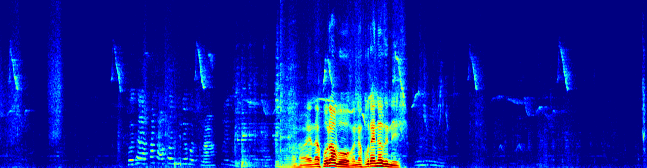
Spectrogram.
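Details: Baby goats, kids jumping about: a loud, long bleat with a fast quavering tremolo lasting over two seconds, after a few shorter nasal bleats, while high thin bird chirps sound faintly before and after.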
